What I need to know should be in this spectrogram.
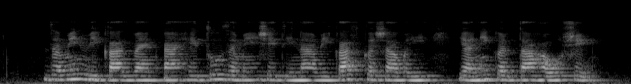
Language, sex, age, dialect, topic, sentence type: Marathi, female, 18-24, Northern Konkan, banking, statement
